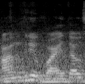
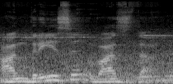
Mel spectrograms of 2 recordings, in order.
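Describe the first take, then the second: First: The surname is said with a 'y' sound. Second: The surname is read with a 'j' sound. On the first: This is how the name is actually pronounced. "उसका उच्चारण है" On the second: This is a literal reading of the spelling. "उसका स्पेलिंग है"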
